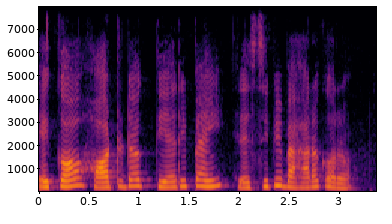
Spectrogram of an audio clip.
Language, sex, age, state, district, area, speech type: Odia, female, 18-30, Odisha, Ganjam, urban, read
